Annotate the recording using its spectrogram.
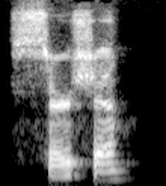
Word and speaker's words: Saoirse: But Google is saying it is pronounced Saoirse. Yeah, the spelling is Saoirse. – Yes. – Ronan. Yeah, but it says Saoirse. – Well, if that is the case, I will say Saoirse and apologize for my hideous pronunciation earlier, because I honestly try to be phonetic with it. And I do know that with, like, Gaelic spelling, it's not what it would be phonetically.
